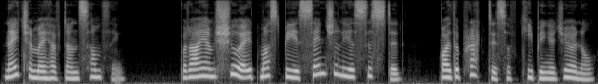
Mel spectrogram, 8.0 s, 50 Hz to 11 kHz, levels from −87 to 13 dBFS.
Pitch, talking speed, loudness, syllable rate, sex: 245 Hz, 160 wpm, -17 LUFS, 5.1 syllables/s, female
